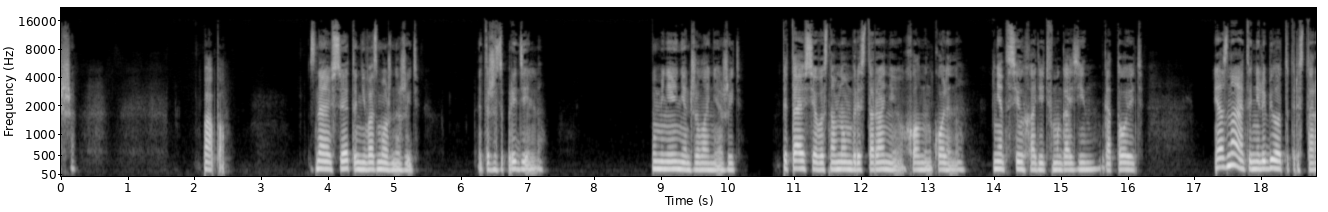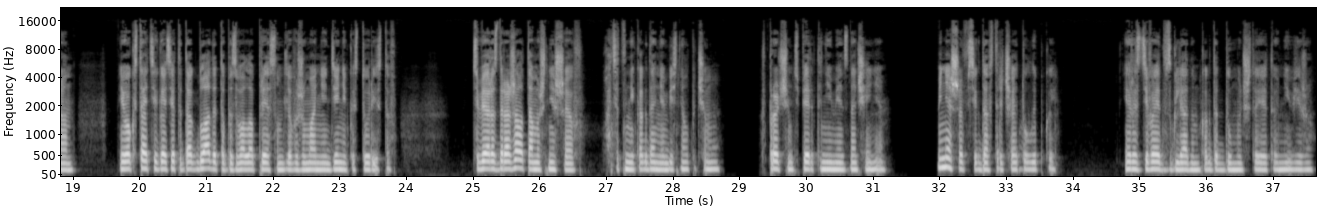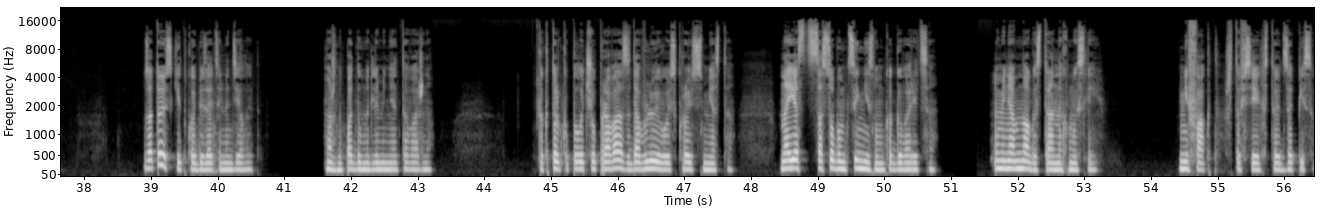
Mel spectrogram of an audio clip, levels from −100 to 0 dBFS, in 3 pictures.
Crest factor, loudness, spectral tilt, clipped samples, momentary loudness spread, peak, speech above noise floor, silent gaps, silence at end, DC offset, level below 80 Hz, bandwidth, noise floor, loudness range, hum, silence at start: 18 dB; -20 LUFS; -5 dB/octave; under 0.1%; 11 LU; -2 dBFS; 61 dB; 10.47-10.66 s, 28.94-29.28 s, 31.50-31.96 s, 40.91-41.58 s, 51.03-51.38 s; 0 s; under 0.1%; -56 dBFS; 16.5 kHz; -80 dBFS; 4 LU; none; 0 s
